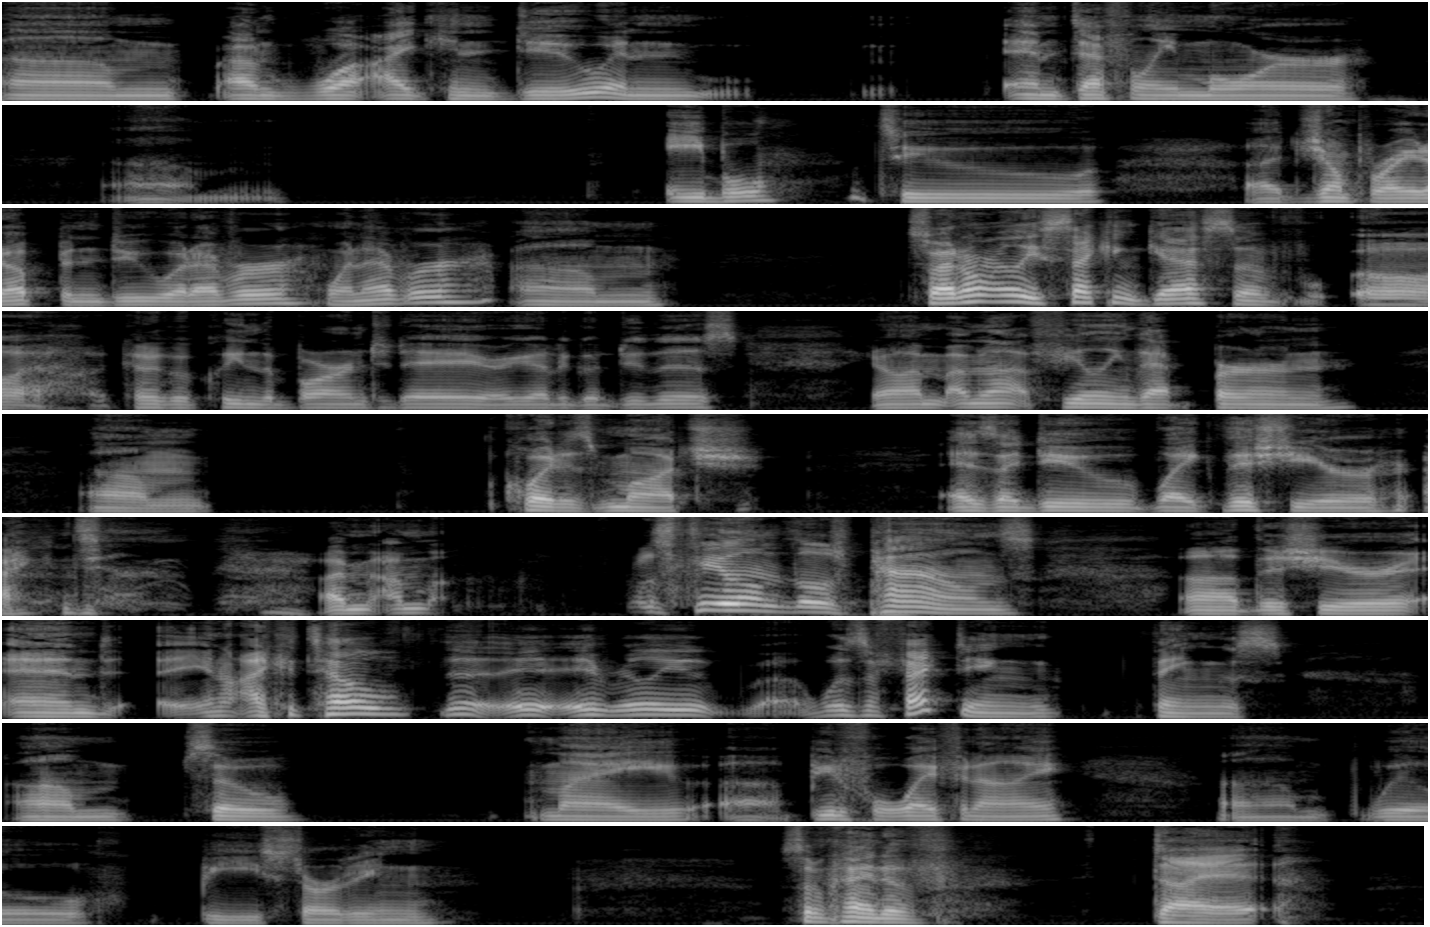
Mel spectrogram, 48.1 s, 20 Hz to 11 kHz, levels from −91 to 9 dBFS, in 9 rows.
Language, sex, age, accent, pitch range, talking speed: English, male, 30-49, American, 105-120 Hz, 125 wpm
